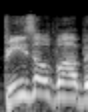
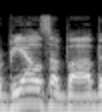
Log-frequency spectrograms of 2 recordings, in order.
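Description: First: Beelzebub said as BEE-zl-bub; shortened pronunciation. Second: Beelzebub said as bee-EL-zuh-bub; fuller pronunciation. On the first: Podcaster naming the devil, Beelzebub shortened to BEE-zl-bub. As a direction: run Beelzebub together in three syllables, BEE-zul-bub. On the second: Podcaster correcting himself, Beelzebub in full as bee-EL-zuh-bub. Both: Real, not acted. Offers two pronunciations, joined by or.

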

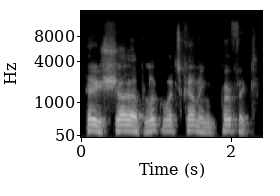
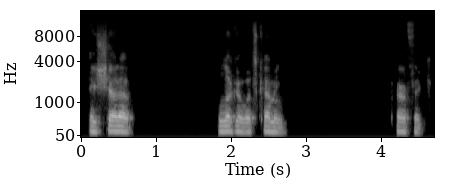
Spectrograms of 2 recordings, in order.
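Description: First: Loud opening, run straight through; urgent story quote. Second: Deadpan re-reading. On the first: A narrator's reading. Mike silences Jim as a target approaches, loud and brisk. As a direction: cut him off and point out the target. Story dialogue read first time. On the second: Shown as a demonstration. Reader repeats the silly dialogue to listeners, deadpan with pauses. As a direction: pause after each short sentence. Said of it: "try not to laugh".

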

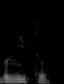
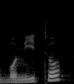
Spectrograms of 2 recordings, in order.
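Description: First: Bonito said softly as "bunitu"; Brazilian pronunciation. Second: Bonito with clear o vowels; as written. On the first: Teacher showing O becomes U, soft "bunitu" for bonito. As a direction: turn the o's of bonito into u. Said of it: "but we pronounce it bonito". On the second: Teacher showing the spelling, bonito with a final o. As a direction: say both o's in bonito as o. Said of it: "write the bonito". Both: Shown as a demonstration.

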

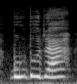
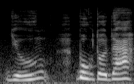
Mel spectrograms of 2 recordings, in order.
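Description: First: Piercing high shriek, much louder; screaming. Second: A frightened cry, higher and louder; pleading. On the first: Girl screaming at her stepfather to let go, terrified shriek. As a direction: scream it with everything. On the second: Girl struggling against her stepfather, frightened plea. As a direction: begin to panic, push him away. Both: Acted. Lan fighting off attacker.

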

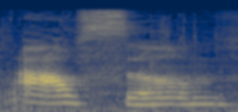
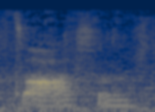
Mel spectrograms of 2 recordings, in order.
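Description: First: Loud, drawn-out Awesome; excited shout. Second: Said in the usual way. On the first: Real, not acted. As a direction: belt it out slowly. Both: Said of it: "repeated louder".

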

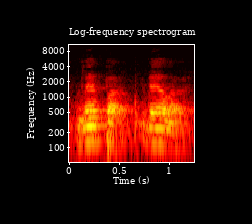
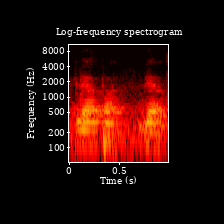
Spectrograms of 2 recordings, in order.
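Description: First: Lepa, bella with plain e vowels; e form. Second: Lepa, bella with ya vowels, "LYA-pa, BYA-la"; ya form. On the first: Lecturer quoting the poetry, lepa, bella with e. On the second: Lecturer ruling out a form, lepa, bella with ya. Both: Shown as a demonstration. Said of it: "not lepa".

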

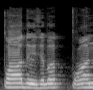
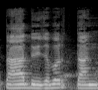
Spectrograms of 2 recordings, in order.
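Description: First: পন said with a heavy, rounded Arabic t; heavy emphatic t on পন; thick To. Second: Light open t in তান; light Arabic t on তান; thin ta. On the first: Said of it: "বলতে হবে মোটা করে". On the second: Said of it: "তখন পাতলা করে বলবেন". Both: Shown as a demonstration.

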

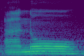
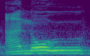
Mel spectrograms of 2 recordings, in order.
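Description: First: Ano said slowly, no u sound at the end; final u silent. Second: Anou with the final u drawn out and sounded; wrong version, anou with a full final u; long u. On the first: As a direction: draw out ano but drop the final u. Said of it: "no pronuncia fuerte". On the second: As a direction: slowly say anou with a clear long u at the end. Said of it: "entonces no pronuncia fuerte". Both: Shown as a demonstration.

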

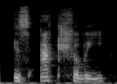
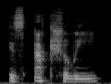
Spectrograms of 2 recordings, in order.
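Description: Both takes have the same delivery.

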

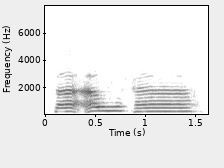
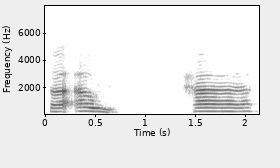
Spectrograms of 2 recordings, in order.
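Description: First: فأوحى said smoothly as one connected word; correct pronunciation. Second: فأوحى slowly broken up at the separated letters; wrong pronunciation. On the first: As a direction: link فأوحى with no gaps. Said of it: "listen and repeat after me the correct pronunciation". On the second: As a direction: drag فأوحى out with pauses between letters. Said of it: "But the wrong is". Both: Shown as a demonstration.

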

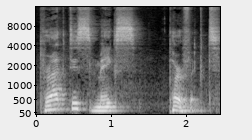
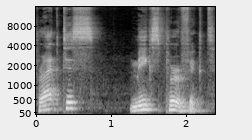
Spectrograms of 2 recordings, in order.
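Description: First: Slow model repetition; slow recited proverb. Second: Practice makes perfect, drawn out word by word; slow, deliberate teacher recitation; slow recited proverb. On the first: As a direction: repeat the proverb slowly for students to copy. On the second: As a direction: say the saying slowly and clearly for the class. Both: Shown as a demonstration. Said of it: "عندنا حكمة بتقول".

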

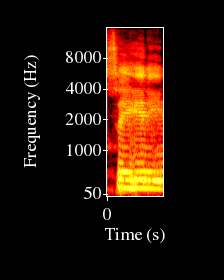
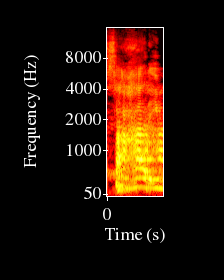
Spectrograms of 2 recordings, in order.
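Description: First: সেহেরি with e vowels, se-he-ri; wrong form seheri. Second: সাহারি with open a vowels, sa-ha-ri; correct form sahari. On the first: Preacher rejecting the everyday word, seheri with e. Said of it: "সেহেরি নয়". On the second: Preacher naming the pre-dawn meal, correct sahari. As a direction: say সাহারি as the Arabic word. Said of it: "সাহারি বলে". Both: Shown as a demonstration.

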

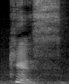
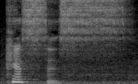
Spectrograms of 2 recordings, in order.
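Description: First: "Kiss", one syllable, ending in a plain s; singular kiss. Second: "kisses" whispered, with two syllables, ending -iz. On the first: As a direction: say "Kiss" short, with a single hissed s at the end. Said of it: "khi phiên âm ra nó là kiss". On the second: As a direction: breathe out "kisses", with the -iz ending clear. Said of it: "Thì cô sẽ đọc nó là". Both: Shown as a demonstration.

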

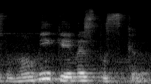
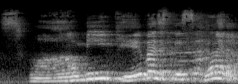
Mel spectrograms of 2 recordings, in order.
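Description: First: Lightly mimicked contented delivery, lower-pitched; happy intonation. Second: Put-on "Swami gave us this girl" drawn out slowly, rising and falling; different intonation. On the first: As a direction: say it as if pleased, softly understated. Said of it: "how happy it is". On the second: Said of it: "intonation is different".

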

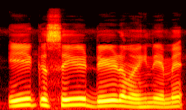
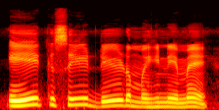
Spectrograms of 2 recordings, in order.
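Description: The two takes are said the same way.

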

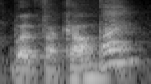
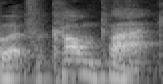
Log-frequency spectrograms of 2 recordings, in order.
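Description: First: Imitated uptalk, "Compaq" swinging up; mock uptalk. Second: Said in the usual way. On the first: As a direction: parrot her with a rise on "Compaq". Repeats it mocking her end inflection.

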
